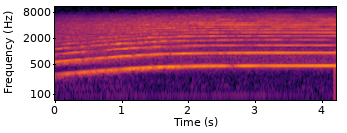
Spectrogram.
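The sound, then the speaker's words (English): A loud civil defense siren wails from behind the volunteer fire station in Minden, Douglas County, as it does twice a day, its pitch sweeping upward and then holding a sustained, droning tone with rich harmonics. No voices are present. “The siren wails from behind the town's volunteer fire station and can be heard for miles.”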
